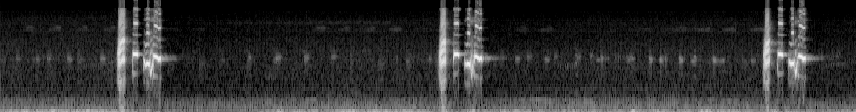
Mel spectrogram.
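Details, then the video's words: Sooty-headed bulbul lure recording meant to draw wild bulbuls and stir reluctant ones: three identical short phrases spaced roughly three seconds apart, each a crisp burst then two or three chirpy slurred notes, over quiet low hum. "Suara Burung KUTILANG GACOR Untuk Pancingan Ajaran Pikat BURUNG KUTILANG Malas Bunyi di Kebon"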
